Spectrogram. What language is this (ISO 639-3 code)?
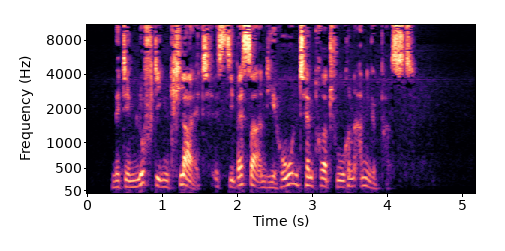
deu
